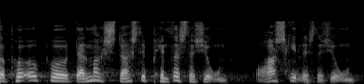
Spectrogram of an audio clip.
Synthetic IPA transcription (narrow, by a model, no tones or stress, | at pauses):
ɒpʰɒ̽pʰɒ̽d̥ænmɑ̈ːɡ̥sːd̥ɶɐsd̥əpʰend̥ɐsd̥æɕo̝̰ːn | ʁɒsɡ̥il̰ɐsd̥æɕo̝̰ːn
